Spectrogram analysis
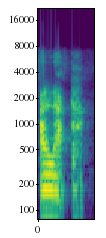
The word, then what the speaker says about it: Hallak: economista, que se llama Juan Carlos Alac, se escribe Hallak, que es un economista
